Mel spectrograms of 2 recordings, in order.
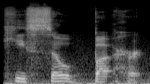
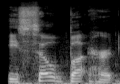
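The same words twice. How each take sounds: First: Lower, slow mocking drawl; slow sneering parody; mocking repeat. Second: Lower, slow sneering echo; drawn-out mock repeat. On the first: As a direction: echo it back with scorn. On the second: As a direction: say it again with contempt. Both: Mocking the chat message back.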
